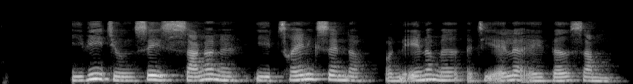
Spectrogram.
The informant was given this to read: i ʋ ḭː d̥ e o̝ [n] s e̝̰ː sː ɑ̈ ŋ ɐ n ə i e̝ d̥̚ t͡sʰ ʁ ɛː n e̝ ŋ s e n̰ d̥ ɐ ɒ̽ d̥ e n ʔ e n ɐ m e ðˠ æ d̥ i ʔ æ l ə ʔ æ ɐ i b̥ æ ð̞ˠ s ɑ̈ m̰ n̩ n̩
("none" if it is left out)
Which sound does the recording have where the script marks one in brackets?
n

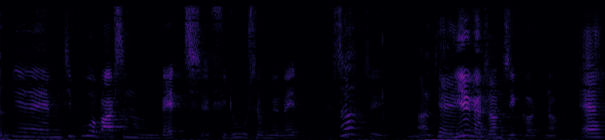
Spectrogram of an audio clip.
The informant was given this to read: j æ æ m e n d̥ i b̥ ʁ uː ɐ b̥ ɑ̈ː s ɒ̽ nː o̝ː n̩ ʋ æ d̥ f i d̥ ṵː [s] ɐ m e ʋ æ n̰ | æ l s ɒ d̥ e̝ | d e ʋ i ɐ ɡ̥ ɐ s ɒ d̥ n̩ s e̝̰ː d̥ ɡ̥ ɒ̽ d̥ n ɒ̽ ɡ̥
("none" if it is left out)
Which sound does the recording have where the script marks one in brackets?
s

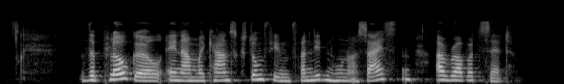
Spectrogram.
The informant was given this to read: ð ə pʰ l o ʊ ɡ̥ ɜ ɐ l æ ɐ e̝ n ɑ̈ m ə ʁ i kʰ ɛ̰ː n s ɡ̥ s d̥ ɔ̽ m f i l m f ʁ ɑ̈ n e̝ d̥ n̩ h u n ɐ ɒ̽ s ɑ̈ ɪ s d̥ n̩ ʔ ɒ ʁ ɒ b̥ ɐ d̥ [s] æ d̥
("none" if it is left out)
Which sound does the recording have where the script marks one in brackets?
s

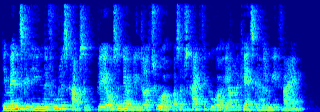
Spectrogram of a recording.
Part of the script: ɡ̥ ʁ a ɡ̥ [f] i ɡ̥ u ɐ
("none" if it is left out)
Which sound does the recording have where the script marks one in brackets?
f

